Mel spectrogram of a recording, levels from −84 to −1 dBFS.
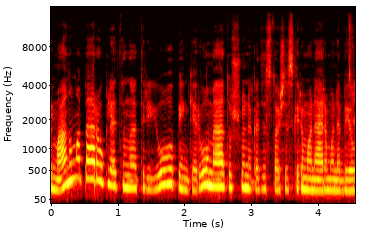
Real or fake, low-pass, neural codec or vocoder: real; 14.4 kHz; none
